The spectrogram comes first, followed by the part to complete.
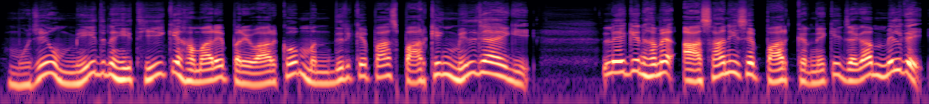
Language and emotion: Hindi, surprised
